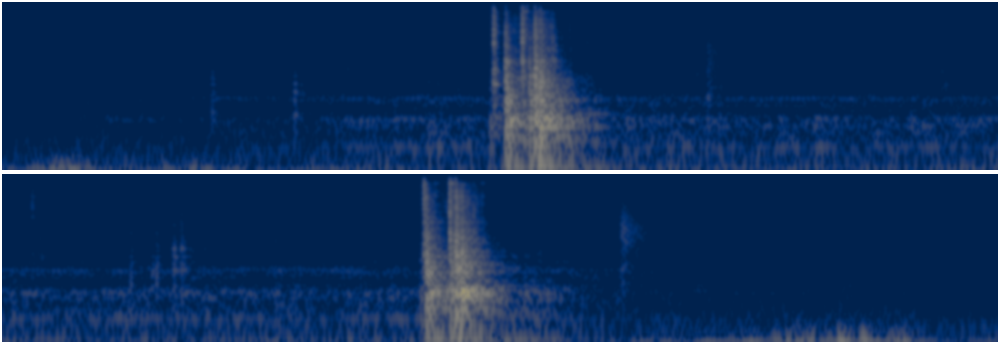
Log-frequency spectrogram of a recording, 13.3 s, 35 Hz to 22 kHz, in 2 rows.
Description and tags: Punch Press, 10 Ton, Clip1
Kenco 10 ton punch press, forming and crimping a 3/4" diameter x 1.5" long steel cylindrical part on to a rubber hose. Recorded in mono with an Edirol R44 recorder and a Shure SM81 microphone.
factory, machine, metal, press, punch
